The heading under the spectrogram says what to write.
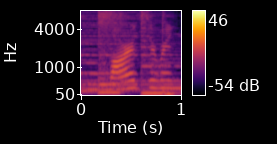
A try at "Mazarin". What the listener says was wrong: I love your creation of an L there. Marzarin? Mazarin? You said Marzarin.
